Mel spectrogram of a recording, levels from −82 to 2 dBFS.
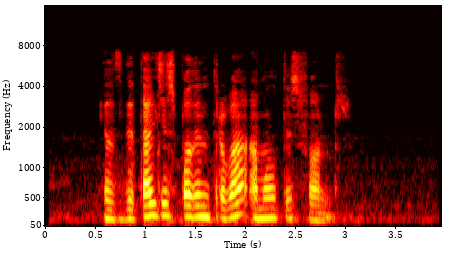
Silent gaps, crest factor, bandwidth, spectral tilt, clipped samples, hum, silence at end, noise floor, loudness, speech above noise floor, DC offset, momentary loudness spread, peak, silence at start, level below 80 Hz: none; 20 dB; 7.6 kHz; -6.5 dB/octave; under 0.1%; none; 1.05 s; -57 dBFS; -19 LUFS; 39 dB; under 0.1%; 11 LU; -2 dBFS; 0.6 s; -58 dBFS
